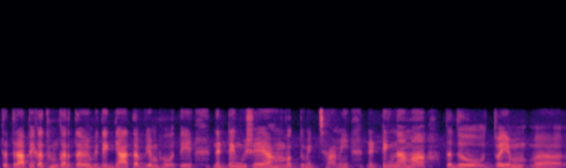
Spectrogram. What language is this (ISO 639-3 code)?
san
